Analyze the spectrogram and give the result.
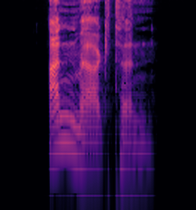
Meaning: inflection of anmerken: 1. first/third-person plural dependent preterite 2. first/third-person plural dependent subjunctive II
- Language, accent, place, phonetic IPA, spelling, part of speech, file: German, Germany, Berlin, [ˈanˌmɛʁktn̩], anmerkten, verb, De-anmerkten.ogg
